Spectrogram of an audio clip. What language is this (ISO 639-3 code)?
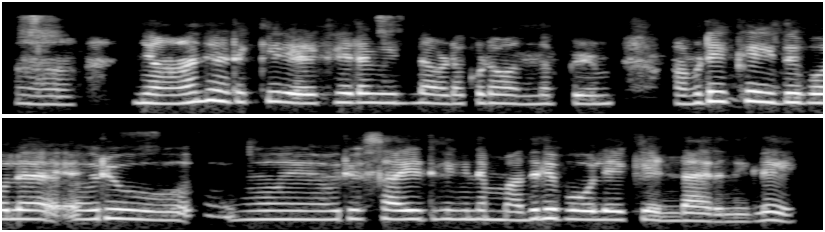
mal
